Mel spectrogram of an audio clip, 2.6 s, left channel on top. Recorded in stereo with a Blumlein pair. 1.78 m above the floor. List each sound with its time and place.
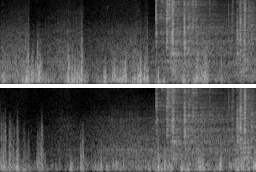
1.6 s keys jangling: 25° left, 2.5 m; by 2.6 s 10° right, 2 m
